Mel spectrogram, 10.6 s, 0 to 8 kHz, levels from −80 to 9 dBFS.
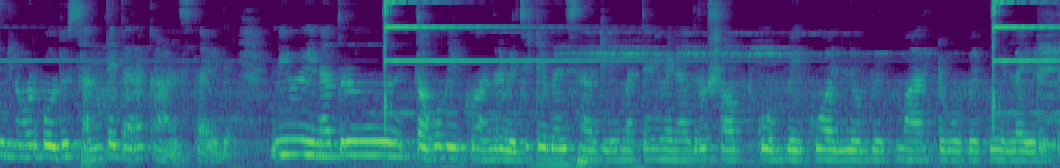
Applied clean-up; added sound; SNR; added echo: none; Bell; 9 dB; reverberation time 0.3 s.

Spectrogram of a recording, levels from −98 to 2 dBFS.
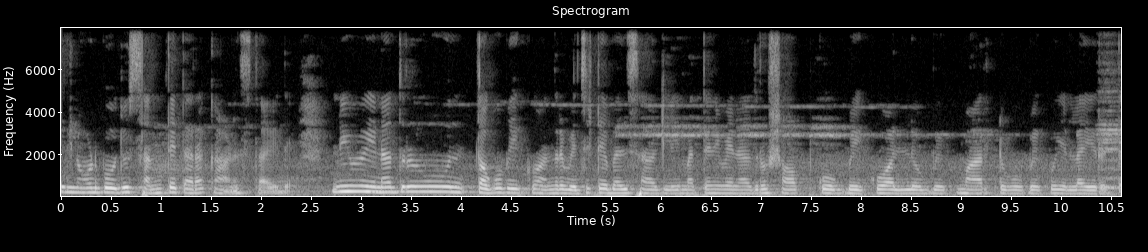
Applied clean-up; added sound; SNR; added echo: none; none; none; none.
